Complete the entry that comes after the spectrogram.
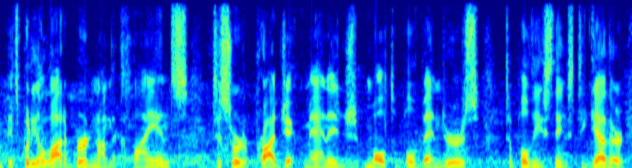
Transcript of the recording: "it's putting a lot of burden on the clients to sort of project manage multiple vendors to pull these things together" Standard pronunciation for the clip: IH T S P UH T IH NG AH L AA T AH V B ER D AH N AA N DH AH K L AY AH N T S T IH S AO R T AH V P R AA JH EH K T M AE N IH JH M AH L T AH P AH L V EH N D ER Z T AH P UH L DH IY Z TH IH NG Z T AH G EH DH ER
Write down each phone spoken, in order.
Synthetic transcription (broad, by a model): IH T S P UH T IH NG AH L AA T AH V B ER D N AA N DH AH K L AY AH N T S T IH S AO R T AH V P R AA JH EH K T M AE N IH JH M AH L T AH P L V EH N D ER Z T AH P UH L DH IY Z TH IH NG Z T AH G EH DH ER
